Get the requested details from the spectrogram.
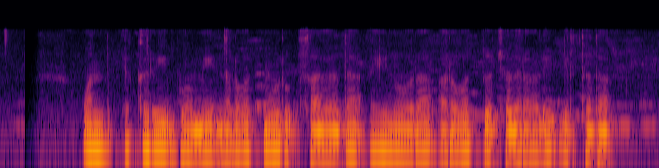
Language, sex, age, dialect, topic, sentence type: Kannada, male, 18-24, Northeastern, agriculture, statement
